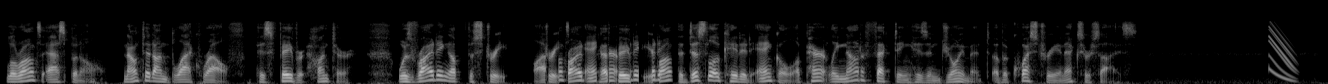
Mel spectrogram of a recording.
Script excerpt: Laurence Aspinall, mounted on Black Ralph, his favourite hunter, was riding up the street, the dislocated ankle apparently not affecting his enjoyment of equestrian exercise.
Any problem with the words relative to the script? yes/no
yes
